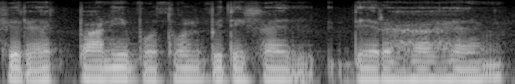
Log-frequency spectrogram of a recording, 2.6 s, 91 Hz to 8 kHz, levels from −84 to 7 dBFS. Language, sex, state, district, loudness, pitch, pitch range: Hindi, male, Arunachal Pradesh, Papum Pare, -19 LUFS, 105 Hz, 100-105 Hz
